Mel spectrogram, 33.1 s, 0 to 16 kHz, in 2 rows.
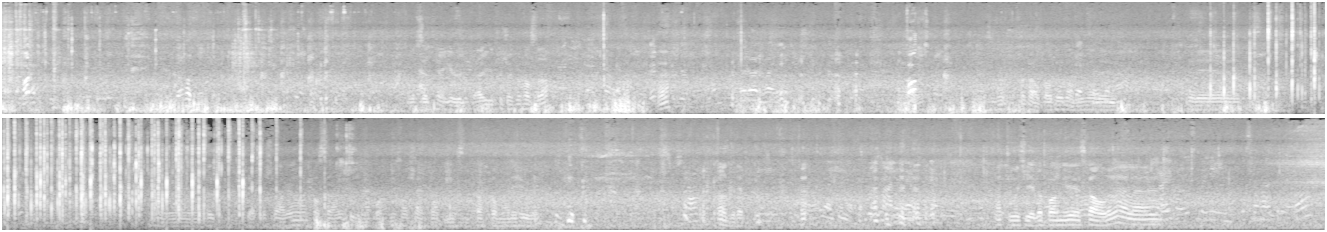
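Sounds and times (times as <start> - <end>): man talking: 18.5 - 23.6, 25.3 - 26.0.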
